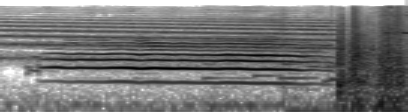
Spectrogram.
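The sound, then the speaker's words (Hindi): A cartoonish meteorite-impact effect: a steady, high whistling tone holds for about two seconds, then a sudden, loud, rumbling explosion bursts in and carries on to the end. No one speaks. “मोहल्ले वाले भी सोचते रह गए कि अचानक से ये उल्का पिंड के गिरने की आवाज कहां से आई”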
